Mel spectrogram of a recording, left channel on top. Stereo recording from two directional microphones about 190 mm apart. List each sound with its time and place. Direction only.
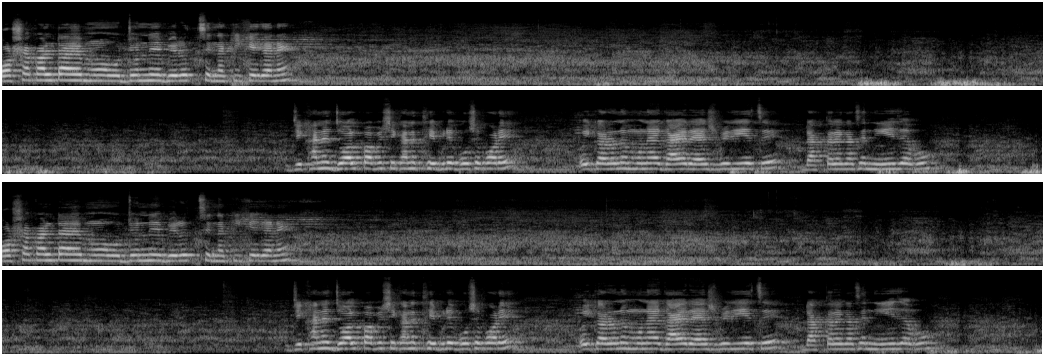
0.0 s speech: 5° left (ahead or behind)
13.3 s speech: centre (ahead or behind)
19.1 s a woman's voice: 40° left (ahead or behind)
